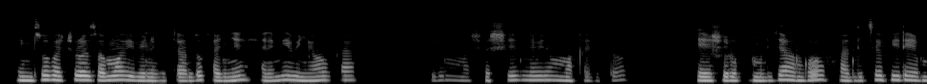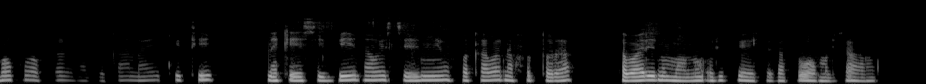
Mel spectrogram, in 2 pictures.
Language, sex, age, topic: Kinyarwanda, female, 25-35, government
